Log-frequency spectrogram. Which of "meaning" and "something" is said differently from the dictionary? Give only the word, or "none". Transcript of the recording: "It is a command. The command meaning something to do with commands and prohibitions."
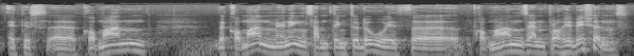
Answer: something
